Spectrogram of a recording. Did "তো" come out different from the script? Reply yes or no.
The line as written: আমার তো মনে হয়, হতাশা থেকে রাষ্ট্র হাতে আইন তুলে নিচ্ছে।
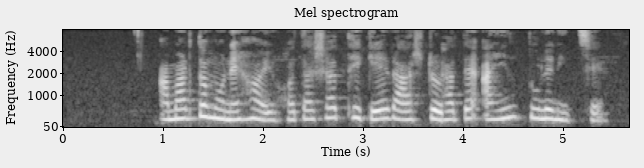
no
